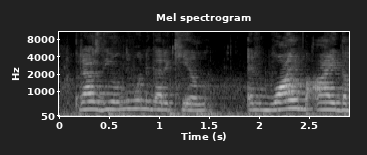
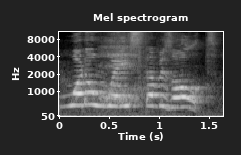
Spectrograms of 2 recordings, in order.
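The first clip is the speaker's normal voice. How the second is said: excited; 6 semitones higher, 7 dB louder than usual. Real, not acted. Repeated exclamation.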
